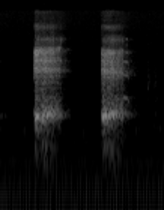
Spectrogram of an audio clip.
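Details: Two short, harsh cough-like bursts about a second apart, recorded during talk about a person's unusually weird-sounding hiccups; cough.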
